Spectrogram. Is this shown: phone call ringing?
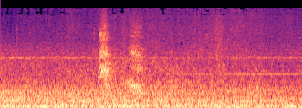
no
